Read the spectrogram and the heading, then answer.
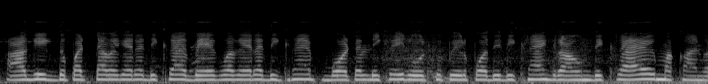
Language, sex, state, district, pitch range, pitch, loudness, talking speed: Hindi, female, Uttar Pradesh, Jalaun, 210-225 Hz, 215 Hz, -25 LUFS, 245 wpm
